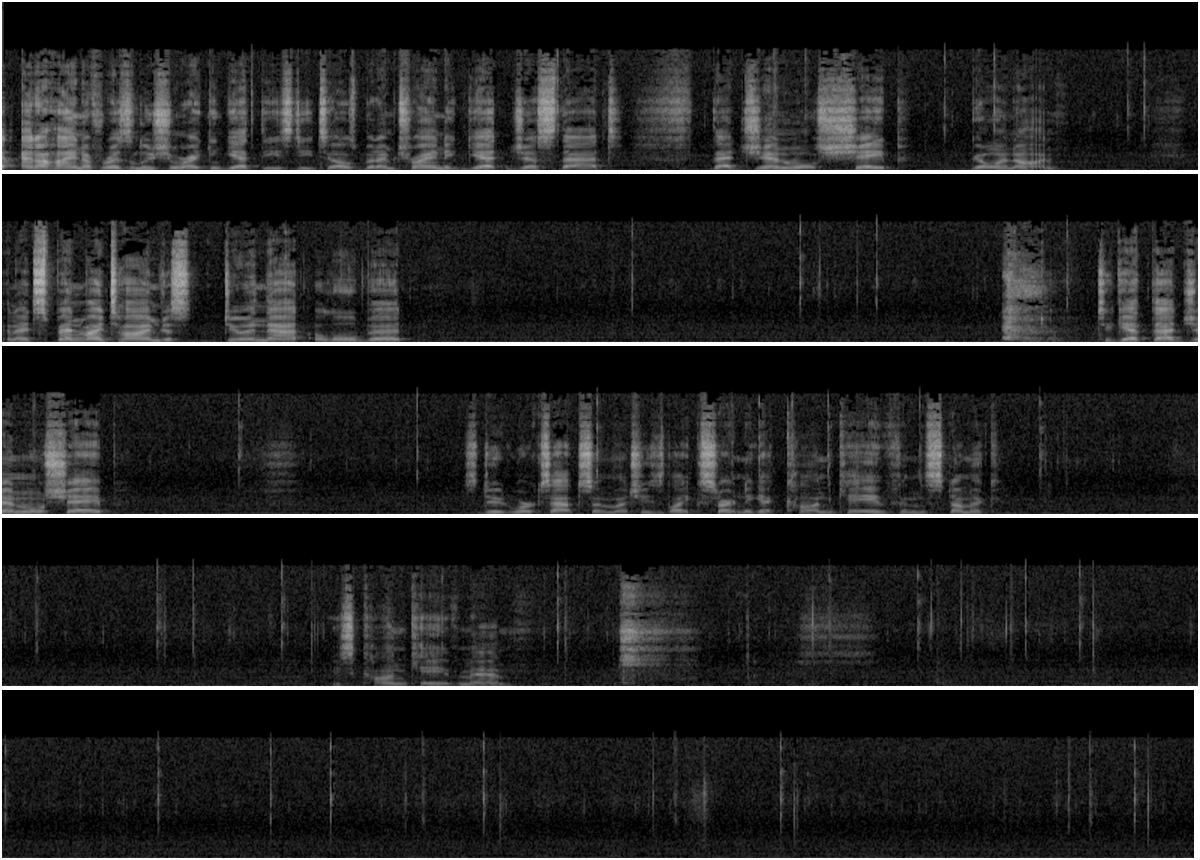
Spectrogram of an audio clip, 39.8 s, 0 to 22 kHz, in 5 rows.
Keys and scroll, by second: 9.0 b, 28.3 ctrl+z, 29.3 b.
